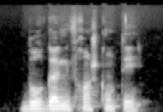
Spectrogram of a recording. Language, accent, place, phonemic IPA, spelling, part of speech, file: French, France, Lyon, /buʁ.ɡɔɲ.fʁɑ̃ʃ.kɔ̃.te/, Bourgogne-Franche-Comté, proper noun, LL-Q150 (fra)-Bourgogne-Franche-Comté.wav
- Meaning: Bourgogne-Franche-Comté (an administrative region in eastern France, created in 2016 by the merger of Burgundy and Franche-Comté)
